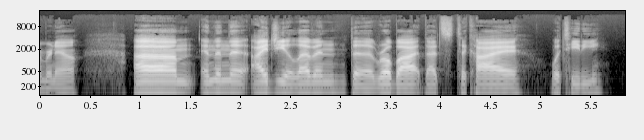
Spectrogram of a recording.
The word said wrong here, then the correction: Taika Waititi: Taika Waititi? – Taika. I never knew how to say his name. Thank you for saying it correctly.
